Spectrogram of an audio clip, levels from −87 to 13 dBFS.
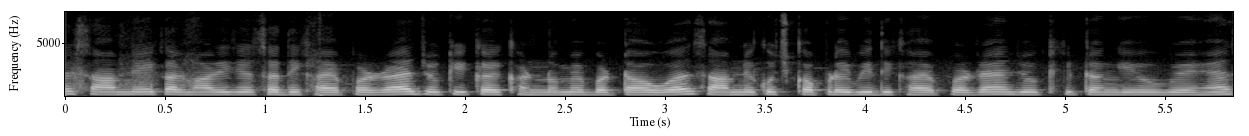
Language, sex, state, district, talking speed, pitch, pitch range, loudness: Hindi, female, Bihar, Jamui, 300 wpm, 210 Hz, 205-215 Hz, -19 LUFS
